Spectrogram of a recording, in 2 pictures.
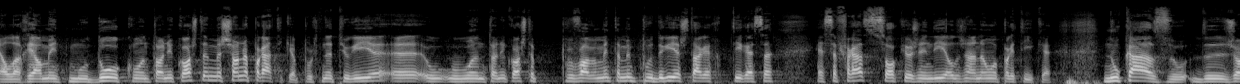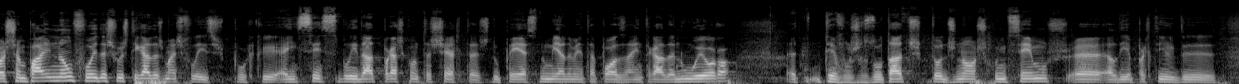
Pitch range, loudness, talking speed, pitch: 120-150 Hz, -21 LUFS, 180 wpm, 135 Hz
